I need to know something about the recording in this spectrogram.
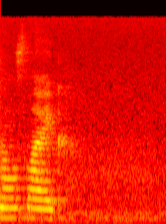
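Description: A woman speaks briefly and close by.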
